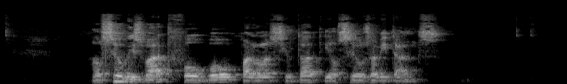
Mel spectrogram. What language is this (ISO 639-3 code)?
cat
